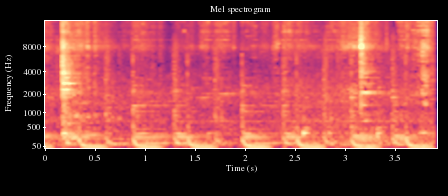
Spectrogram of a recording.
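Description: Cumin and coriander seeds dry-roasting in a pan for homemade chatpati chaat masala while being stirred, making a rhythmic scraping and rattling about twice a second over a faint sizzle.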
